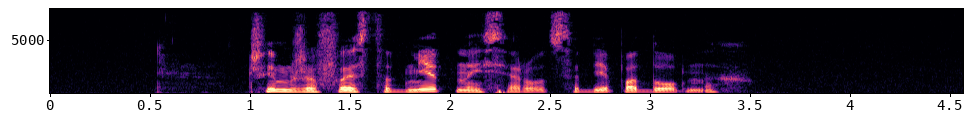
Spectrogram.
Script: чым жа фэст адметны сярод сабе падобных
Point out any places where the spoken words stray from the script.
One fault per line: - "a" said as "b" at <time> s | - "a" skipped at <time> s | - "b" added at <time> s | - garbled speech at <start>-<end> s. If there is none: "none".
none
